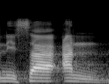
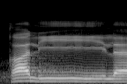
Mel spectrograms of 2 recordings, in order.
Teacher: Mestinya nisaan dibaca fathatain, kalau kita berhentikan menjadi nisaa. Qalilan kalau kita berhentikan menjadi qalila. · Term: mad iwad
